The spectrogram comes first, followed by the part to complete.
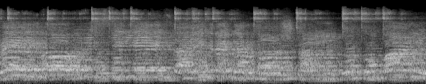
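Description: A folk vocal group, mostly women, singing together to accordion accompaniment. A high jingling percussion keeps a regular beat.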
